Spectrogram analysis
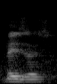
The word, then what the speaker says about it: Bezos: Bezos.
